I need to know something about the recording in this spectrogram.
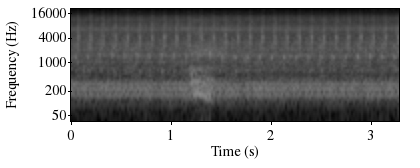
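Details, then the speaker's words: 2000 Hyundai Accent small four-cylinder idling cold just after clutch, flywheel and transmission install, not run in a long time: light even sewing-machine clatter with steady rhythm; needs warming up, normal idle. "By golly, this thing is working. It sounds like a sewing machine because it's not been running in forever. So, it needs to warm up a little bit."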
